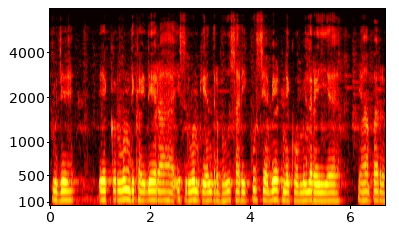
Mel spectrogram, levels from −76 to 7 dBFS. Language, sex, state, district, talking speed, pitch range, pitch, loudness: Hindi, male, Rajasthan, Bikaner, 195 wpm, 130-140 Hz, 130 Hz, -16 LUFS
